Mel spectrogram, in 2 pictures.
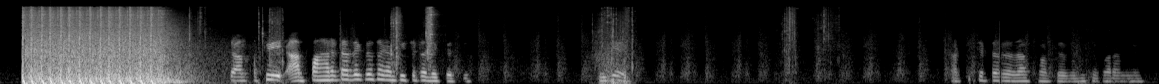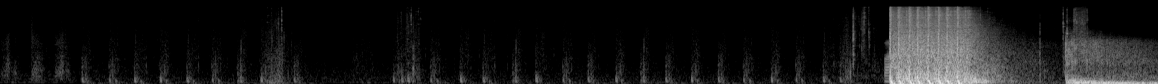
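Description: A rifle fires loud shots in quick succession.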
